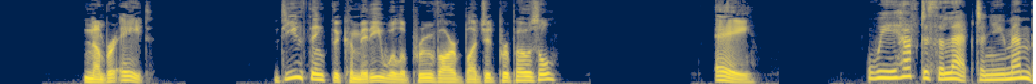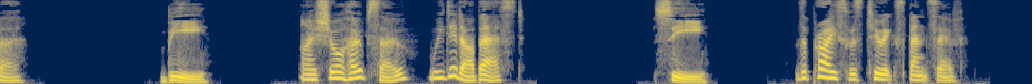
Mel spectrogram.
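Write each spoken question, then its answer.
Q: Do you think the committee will approve our budget proposal?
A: B: I sure hope so. We did our best.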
